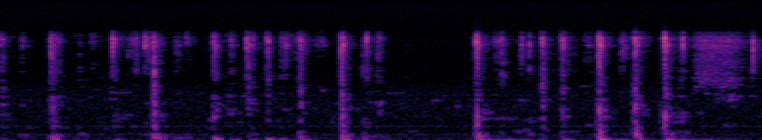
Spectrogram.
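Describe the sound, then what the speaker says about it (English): Keys clatter in quick irregular bursts on a PC computer keyboard, heard up close and fairly quietly, with a short pause midway before the typing resumes. "now we just go onto our internet-enabled PC and type in our"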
